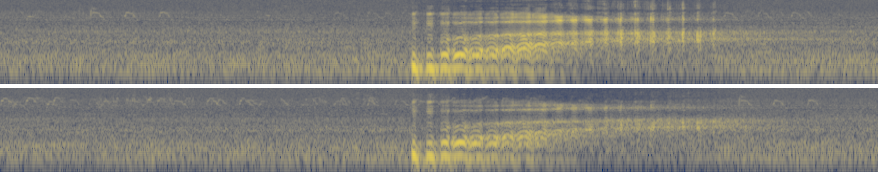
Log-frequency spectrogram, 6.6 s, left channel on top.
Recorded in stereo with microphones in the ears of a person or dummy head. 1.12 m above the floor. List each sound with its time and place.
3.1 s laughter: 5° left (ahead or behind), 1.0 m; by 5.5 s 80° left, 1.5 m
